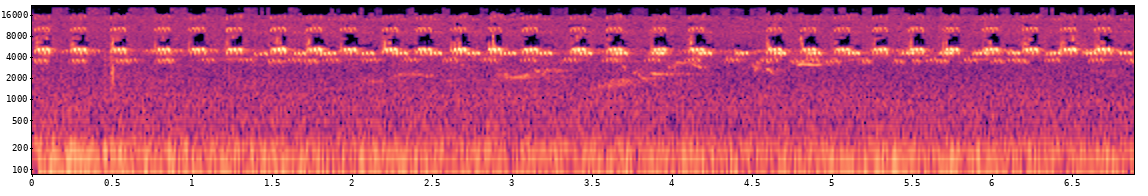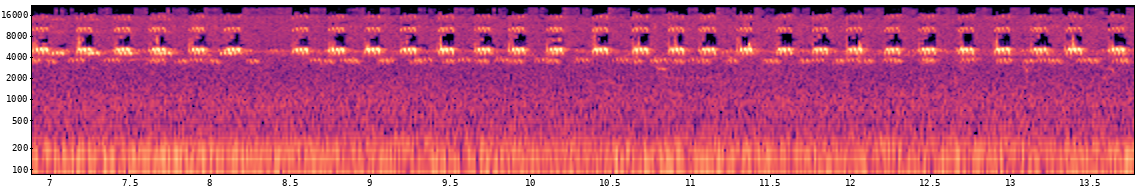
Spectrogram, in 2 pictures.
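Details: Summer meadow crickets chirping in fast, regular high pulses, about four per second, with a brief pause near eight seconds and soft low ambient rumble beneath.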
